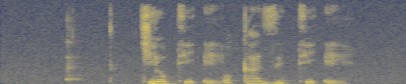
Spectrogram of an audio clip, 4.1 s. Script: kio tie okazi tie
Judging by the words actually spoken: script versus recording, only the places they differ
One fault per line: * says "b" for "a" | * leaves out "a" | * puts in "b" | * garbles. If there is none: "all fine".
all fine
